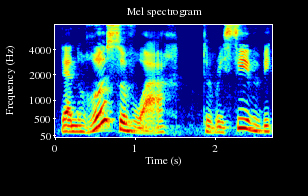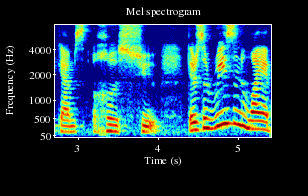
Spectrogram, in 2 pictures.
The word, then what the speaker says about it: reçu: The E is a silent one. It's re, but it's not recu, it's reçu.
